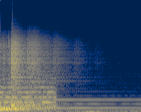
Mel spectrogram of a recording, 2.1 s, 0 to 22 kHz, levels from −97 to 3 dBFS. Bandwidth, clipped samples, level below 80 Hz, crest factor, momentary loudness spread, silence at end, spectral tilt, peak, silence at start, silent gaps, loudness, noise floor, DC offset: 7.2 kHz; under 0.1%; -36 dBFS; 18 dB; 25 LU; 0.6 s; -7.5 dB/octave; -2 dBFS; 0 s; none; -19 LUFS; -42 dBFS; under 0.1%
